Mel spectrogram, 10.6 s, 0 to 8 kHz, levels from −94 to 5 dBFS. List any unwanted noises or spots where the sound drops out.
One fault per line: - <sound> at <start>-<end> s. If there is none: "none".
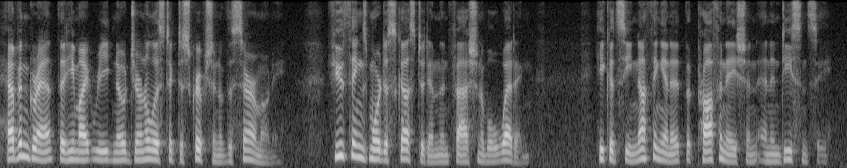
none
